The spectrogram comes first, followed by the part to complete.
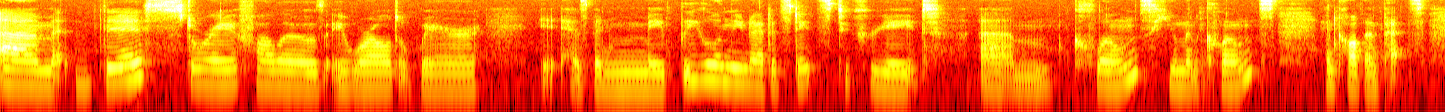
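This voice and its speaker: Soft-spoken at a fairly slow pace, a woman talks over noticeable background noise. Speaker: book vlogger. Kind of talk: casual book review vlog. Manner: hesitant, many fillers; soft-spoken, trying to be quiet.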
